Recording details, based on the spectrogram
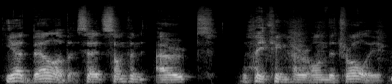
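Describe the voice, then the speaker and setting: A man's voice: mid-range voice, normal speed, darkish tone. A man reading fan fiction aloud for comedy, breaking off into sarcastic, sweary, giggly banter. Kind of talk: mocking comedic read-aloud with casual banter.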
